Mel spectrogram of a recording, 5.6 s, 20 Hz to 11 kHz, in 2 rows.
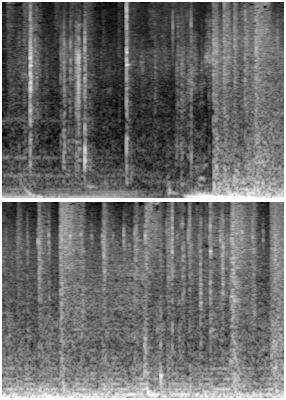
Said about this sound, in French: Allez, si vous êtes prêts, vous sortez votre arme et vous tirez 2 cartouches.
